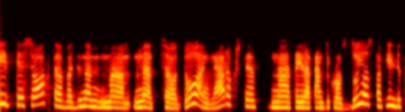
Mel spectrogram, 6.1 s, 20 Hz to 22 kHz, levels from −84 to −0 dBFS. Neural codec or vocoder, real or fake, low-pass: none; real; 5.4 kHz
